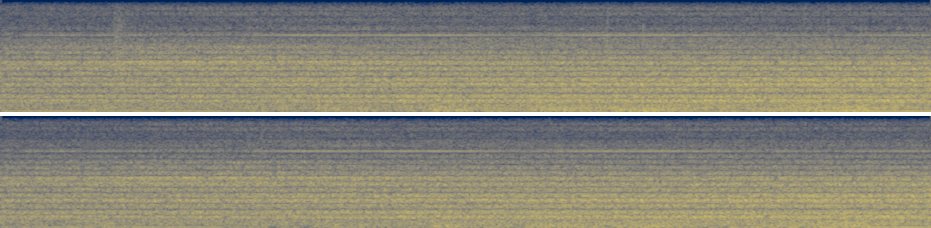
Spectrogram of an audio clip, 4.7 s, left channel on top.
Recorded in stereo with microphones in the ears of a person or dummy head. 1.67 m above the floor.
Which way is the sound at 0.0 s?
5° right (ahead or behind).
